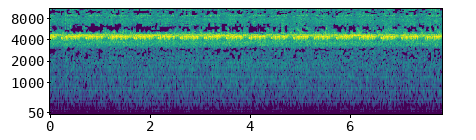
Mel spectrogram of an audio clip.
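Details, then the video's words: High, thin insect chirps in quick pulses, a little over two per second, forming a shrill pulsing trill that continues steadily throughout, with faint high hiss behind. "Nature Sound of nature sounds scenery L · insect"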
